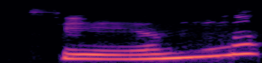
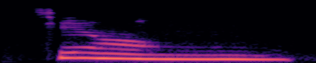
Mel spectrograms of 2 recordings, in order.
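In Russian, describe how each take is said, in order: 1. Слово заканчивается на обычный звук н. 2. Слово заканчивается на носовой звук нг.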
